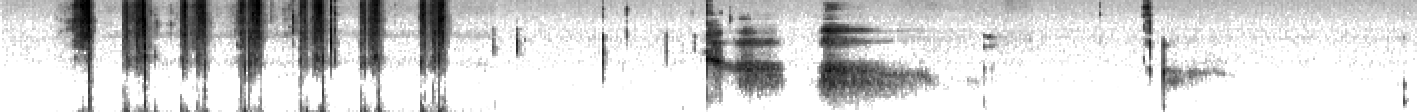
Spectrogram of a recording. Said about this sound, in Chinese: 好，那我们赌一下吧。不过，我要洗牌。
